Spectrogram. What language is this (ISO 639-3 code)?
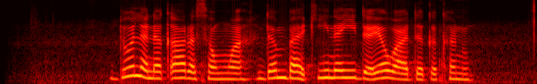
hau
